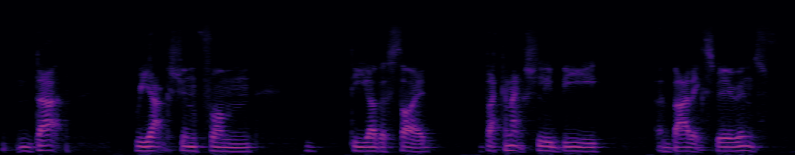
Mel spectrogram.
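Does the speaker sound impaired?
Yes: stuttering; stuttering since age 4, ongoing, legally classed as disability, learned of classification at age 27; struggles to say basic information when introducing self to new people; here blocks.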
